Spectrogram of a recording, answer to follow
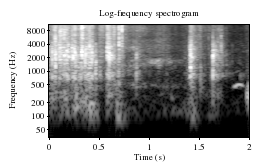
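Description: Stiff clear-plastic blister packaging and its cardboard backing crackling and crinkling as fingers pry a small toy part out, with a couple of sharp snaps in the second half.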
